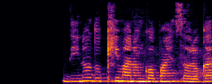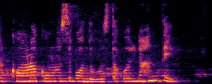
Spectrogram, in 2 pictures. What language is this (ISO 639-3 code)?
ori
